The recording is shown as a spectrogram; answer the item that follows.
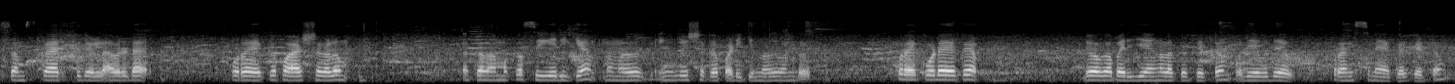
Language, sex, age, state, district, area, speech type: Malayalam, female, 45-60, Kerala, Kottayam, rural, spontaneous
